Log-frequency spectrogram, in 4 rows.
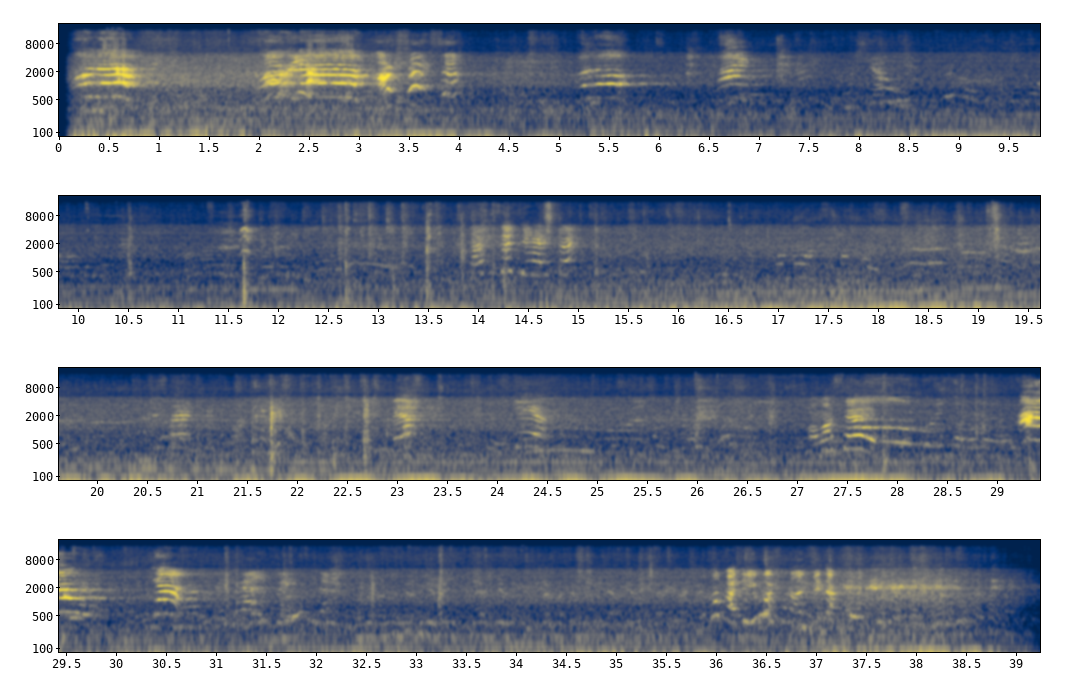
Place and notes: children shouting and playing at the main street in the early afternoon
project: :resonanzen - neanderland - soundmap nrw: social ambiences/ listen to the people - in & outdoor nearfield recordings, listen to the people
3 July 2008, 13:55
